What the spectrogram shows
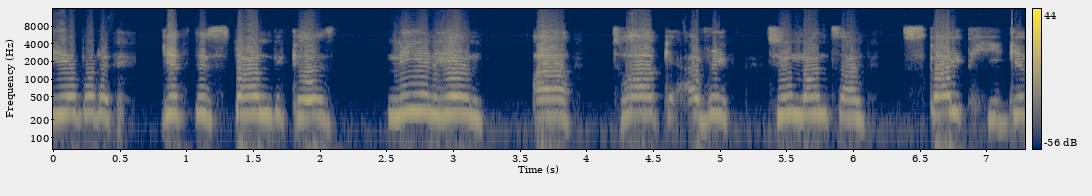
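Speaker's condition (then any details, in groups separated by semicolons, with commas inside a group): Cerebral palsy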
